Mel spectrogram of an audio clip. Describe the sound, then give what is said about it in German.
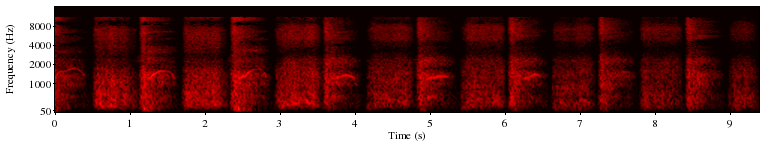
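Forceful belly breathing in a yoga power-breath exercise, a long series of quick, breathy rushes in and out repeating at an even, steady pace. “Power Breath heißt feste ein- und ausatmen, aber nur mit dem Bauch. Sieht dann so aus.”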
